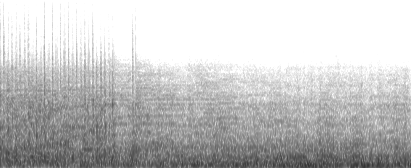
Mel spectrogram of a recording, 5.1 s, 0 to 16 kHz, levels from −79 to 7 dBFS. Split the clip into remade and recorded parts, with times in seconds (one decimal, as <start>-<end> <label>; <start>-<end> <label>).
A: 0.0-5.1 remade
